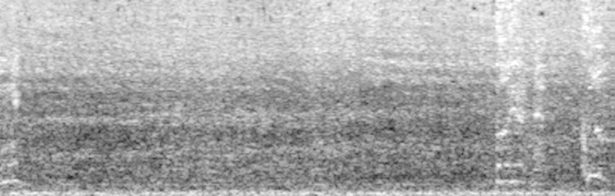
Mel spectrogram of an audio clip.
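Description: Animated sound effect: a steady hiss over a low rumble as glowing energy cracks through a body. A short strained vocal sound comes in near the end.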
